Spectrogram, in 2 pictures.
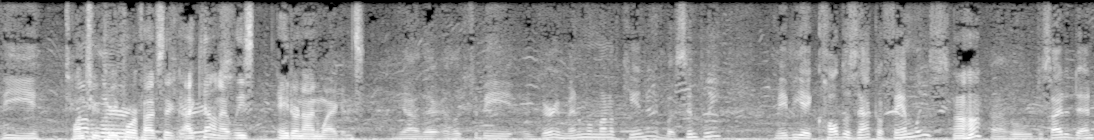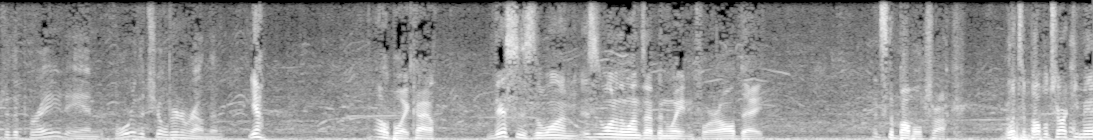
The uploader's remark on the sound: Memorial Day Parade-Cast 2023! The first 15 minutes of audio sound pretty rough. Once we got it dialed in (somehow?), it actually sounded half decent…at least, as decent as a podcast recorded in the bed of a 1988 Jeep Comanche while attending a parade can sound!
